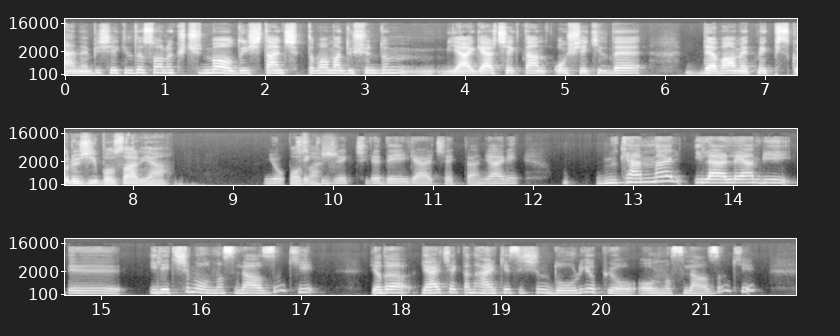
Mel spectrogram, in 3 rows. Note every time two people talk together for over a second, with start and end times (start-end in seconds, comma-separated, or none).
none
